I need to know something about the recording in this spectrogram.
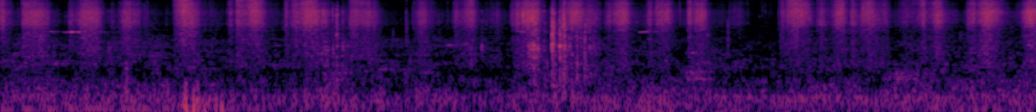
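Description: A broom sweeps a hard floor with quick, rhythmic swishes.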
